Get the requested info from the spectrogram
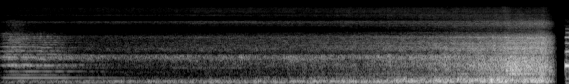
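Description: A KAI diesel-electric locomotive hauling a passenger train sounds its horn, which fades out about a second in, then the rumble of the approaching train grows steadily louder and cuts off abruptly near the end.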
